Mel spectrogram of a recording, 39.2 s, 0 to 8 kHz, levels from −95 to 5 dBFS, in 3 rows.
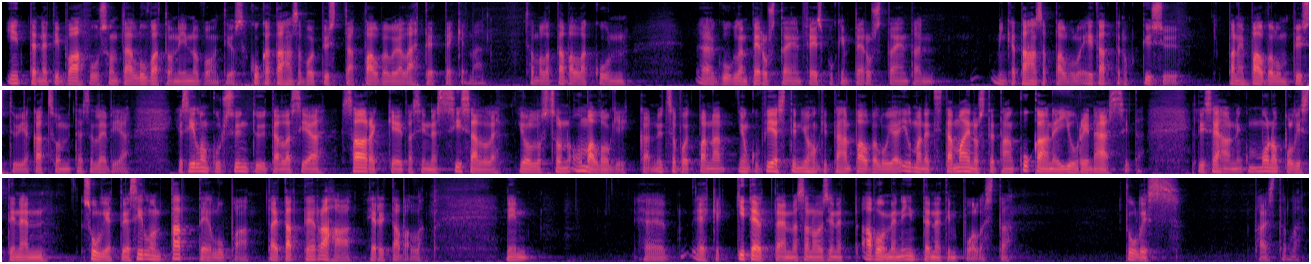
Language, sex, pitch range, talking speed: Finnish, male, 95-115 Hz, 145 wpm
